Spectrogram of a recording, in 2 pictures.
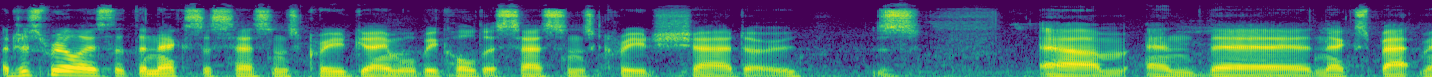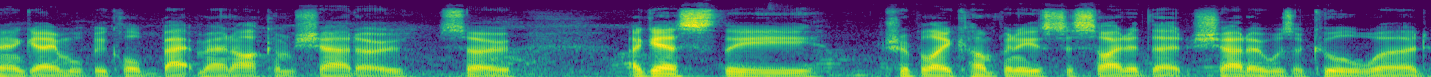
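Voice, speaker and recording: Intonation is fairly even. The speaker keeps a moderate pace. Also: man, fairly low pitch for a man. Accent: Australian. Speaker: vlogger, game development student. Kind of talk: travel vlog narration.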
